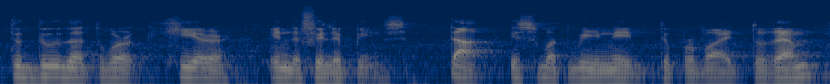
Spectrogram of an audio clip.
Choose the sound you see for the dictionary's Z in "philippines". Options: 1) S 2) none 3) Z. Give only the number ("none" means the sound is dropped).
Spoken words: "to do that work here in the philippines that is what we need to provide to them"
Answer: 1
